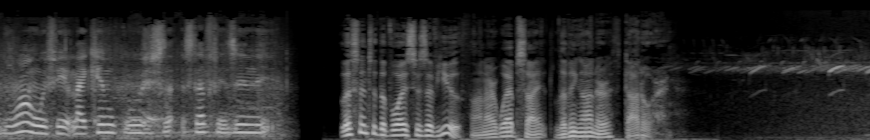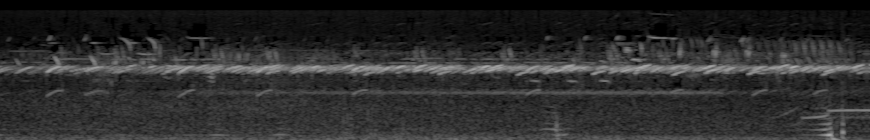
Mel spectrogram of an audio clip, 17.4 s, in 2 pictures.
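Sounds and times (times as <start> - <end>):
speech: 0.1 - 6.8
pond wildlife on Echo Pond in the Adirondack Mountains: 6.9 - 17.3
loon calling on Echo Pond in the Adirondack Mountains: 7.5 - 17.3.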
